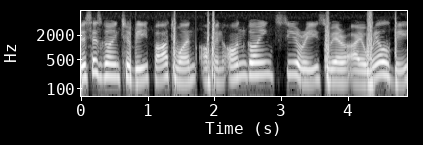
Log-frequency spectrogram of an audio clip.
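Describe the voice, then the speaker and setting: Someone with a non-native accent speaks at a very slow pace against a quiet background. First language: not English. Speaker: gaming YouTuber. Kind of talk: gameplay commentary.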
